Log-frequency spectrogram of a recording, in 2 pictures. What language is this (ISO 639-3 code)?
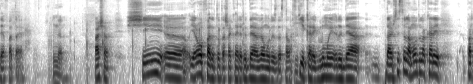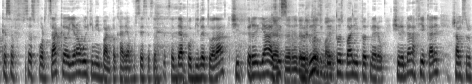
ron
